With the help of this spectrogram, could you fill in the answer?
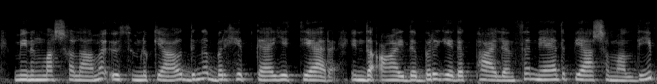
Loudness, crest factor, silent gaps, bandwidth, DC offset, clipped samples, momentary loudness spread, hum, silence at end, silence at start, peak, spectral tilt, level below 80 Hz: -23 LUFS; 14 dB; none; 8.2 kHz; under 0.1%; under 0.1%; 4 LU; none; 0 s; 0.15 s; -8 dBFS; -7.5 dB/octave; -58 dBFS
